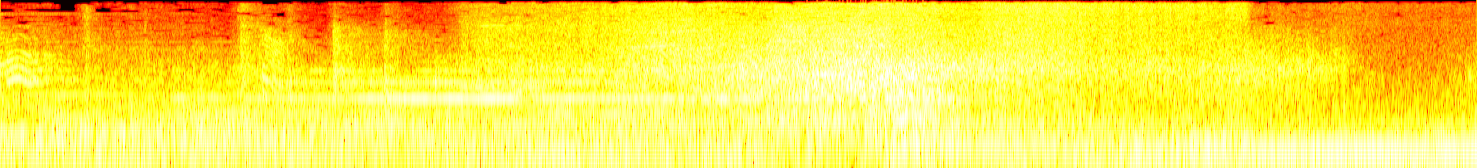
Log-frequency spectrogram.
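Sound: car driving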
